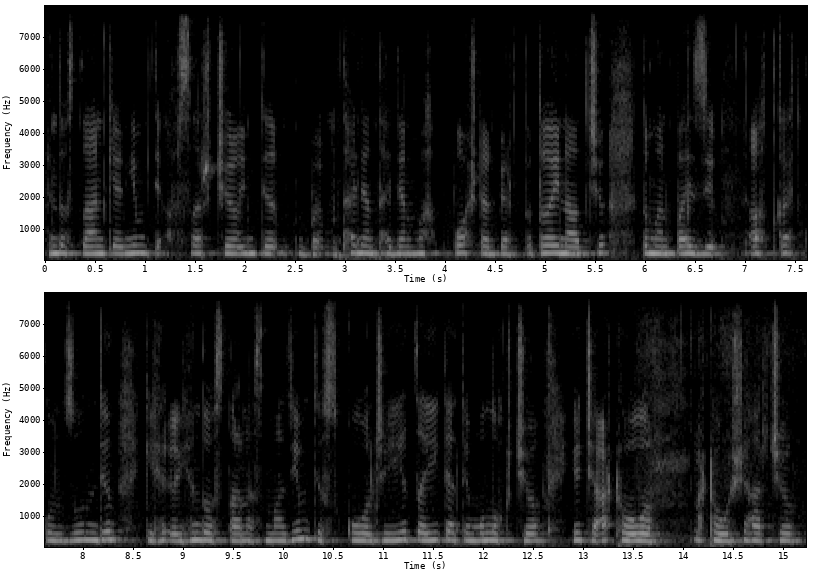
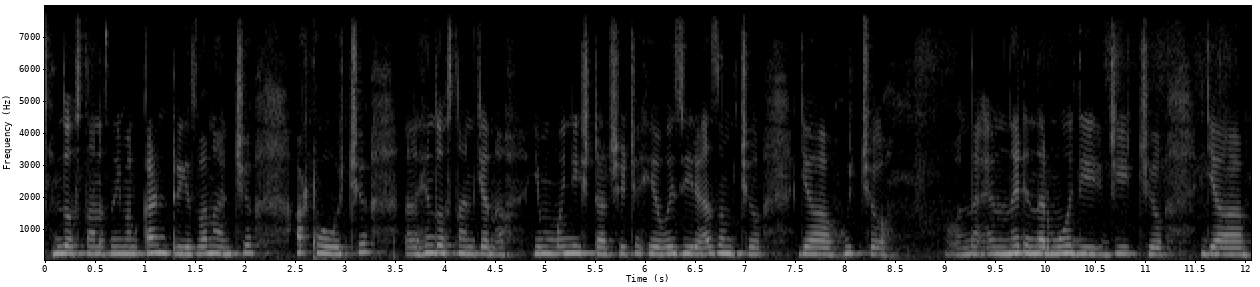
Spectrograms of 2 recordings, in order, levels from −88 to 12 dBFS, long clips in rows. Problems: none marked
